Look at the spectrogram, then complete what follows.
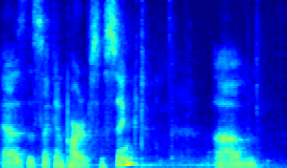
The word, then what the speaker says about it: succinct: So I would build from synced as you say this word, synced, succinct.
